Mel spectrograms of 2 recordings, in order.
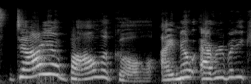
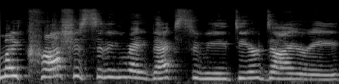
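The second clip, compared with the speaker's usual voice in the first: ordinary delivery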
